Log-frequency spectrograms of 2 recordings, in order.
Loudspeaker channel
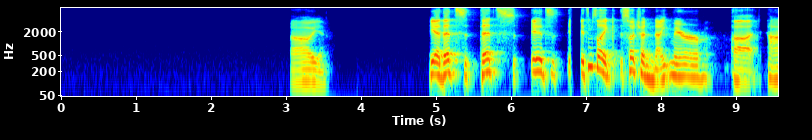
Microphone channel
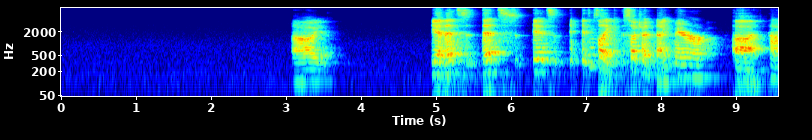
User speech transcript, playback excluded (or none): none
